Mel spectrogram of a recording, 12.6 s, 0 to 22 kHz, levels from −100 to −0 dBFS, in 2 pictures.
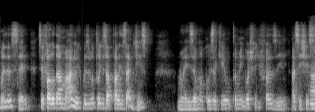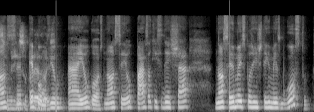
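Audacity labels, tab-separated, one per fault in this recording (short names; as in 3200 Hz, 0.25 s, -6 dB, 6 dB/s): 1.630000	1.660000	gap 30 ms
5.260000	5.260000	gap 2.8 ms
7.410000	7.440000	gap 27 ms
10.890000	10.890000	pop -9 dBFS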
